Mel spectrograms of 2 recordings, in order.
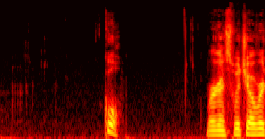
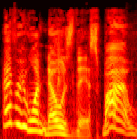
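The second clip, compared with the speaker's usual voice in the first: dismissive fisherman; 5 semitones higher than usual. Acted. Fisherman shooing player.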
